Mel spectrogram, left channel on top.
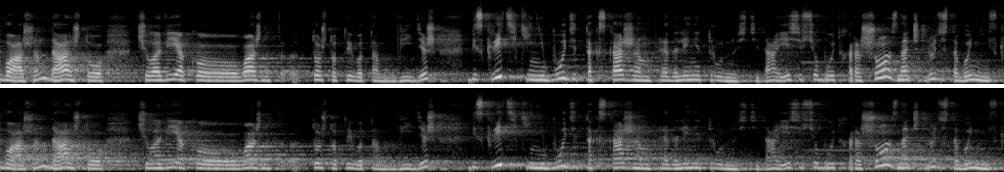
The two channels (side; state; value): both; normal; correlation 0.63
